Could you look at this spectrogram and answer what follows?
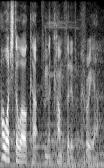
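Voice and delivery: ordinary delivery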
